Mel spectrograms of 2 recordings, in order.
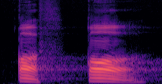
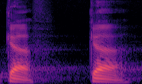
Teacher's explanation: Qaf and kaf, very close makhraj, but also one is heavy, one is light.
